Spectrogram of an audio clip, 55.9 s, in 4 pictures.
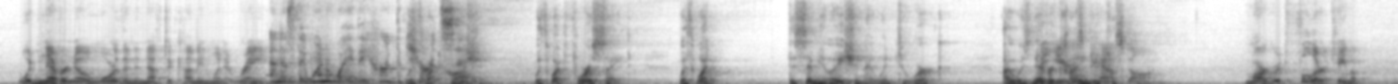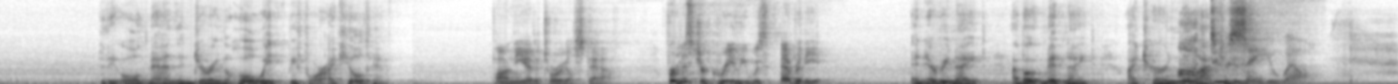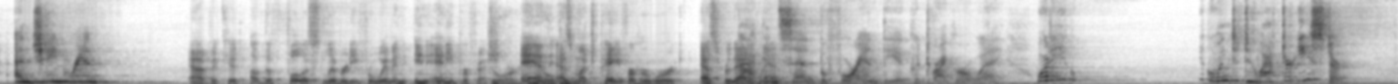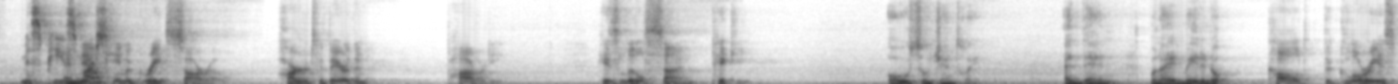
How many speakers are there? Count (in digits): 3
